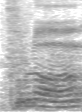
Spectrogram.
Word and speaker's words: C: B 30 30 C 45 45 쿨롱 C라고 읽지 마. 45 쿨롱.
